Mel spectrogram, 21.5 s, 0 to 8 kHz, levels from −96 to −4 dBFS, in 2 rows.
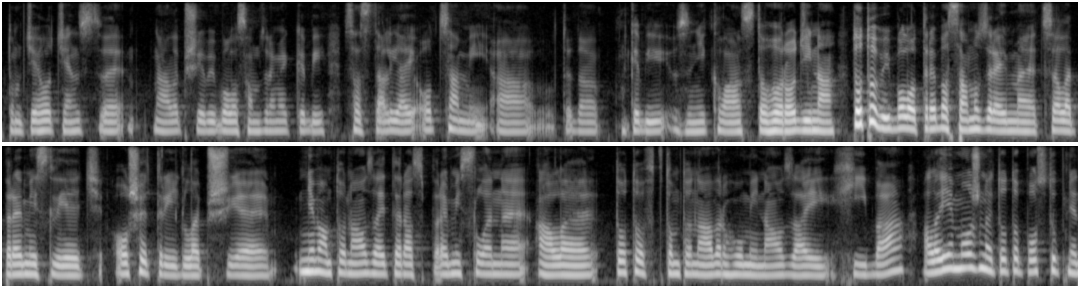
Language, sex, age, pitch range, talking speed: Slovak, female, 40-59, 155-180 Hz, 130 wpm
